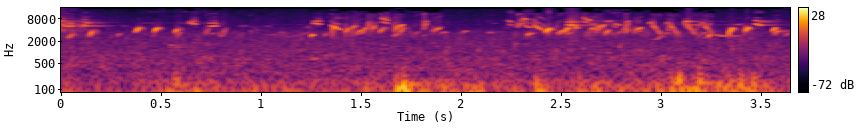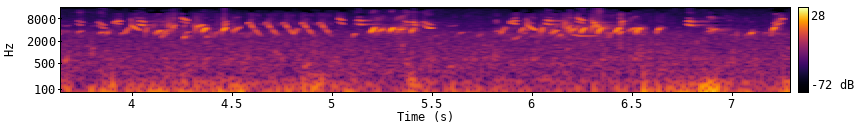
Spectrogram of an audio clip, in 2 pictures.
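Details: European goldfinches calling and singing together as a stimulating chorus for males; bursts of quick, bright twittering notes come in waves, dense throughout, over a low background rumble.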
